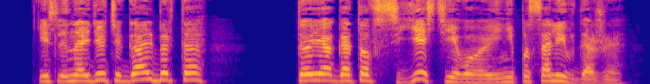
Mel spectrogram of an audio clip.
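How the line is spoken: Shouted after someone. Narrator (Russian): крикнул Кристи вслед Эдуарду

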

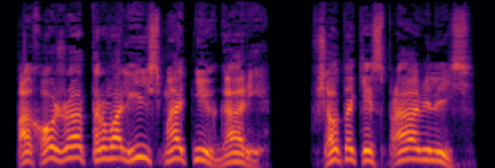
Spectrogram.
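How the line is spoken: Shouted. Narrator (Russian): крикнул Хагрид

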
